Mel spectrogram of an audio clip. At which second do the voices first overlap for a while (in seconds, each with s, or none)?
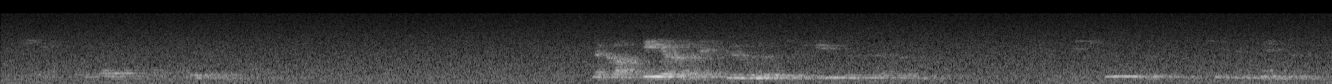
none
